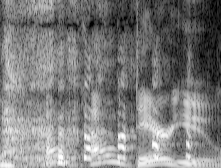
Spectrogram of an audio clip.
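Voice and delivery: mock outrage. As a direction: drag it out in theatrical outrage. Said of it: "worried that you guys will shout at me".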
